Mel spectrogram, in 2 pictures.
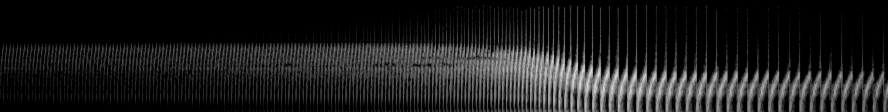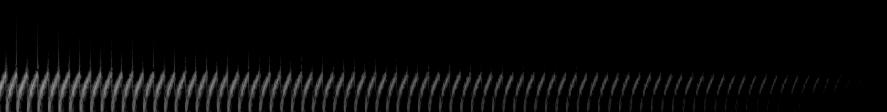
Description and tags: Weird Spaceship
A weird little Spaceship fly by I made using a tone sweep and Doppler shift. enjoy :)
